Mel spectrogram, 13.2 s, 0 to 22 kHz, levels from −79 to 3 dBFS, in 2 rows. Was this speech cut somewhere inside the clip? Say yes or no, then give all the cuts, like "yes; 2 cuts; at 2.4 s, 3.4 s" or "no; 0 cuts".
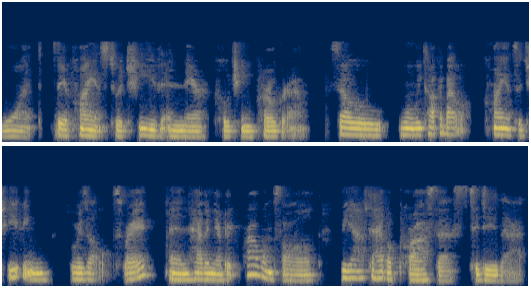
no; 0 cuts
